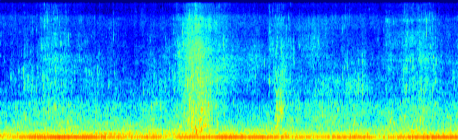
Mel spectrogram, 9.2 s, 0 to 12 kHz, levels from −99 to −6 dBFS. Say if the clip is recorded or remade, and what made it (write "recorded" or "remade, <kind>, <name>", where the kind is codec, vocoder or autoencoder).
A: recorded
